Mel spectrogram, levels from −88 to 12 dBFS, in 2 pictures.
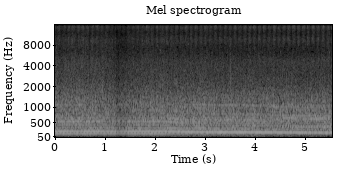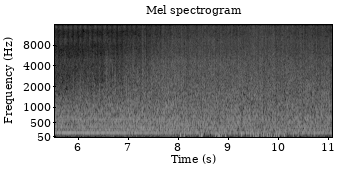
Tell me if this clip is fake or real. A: real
